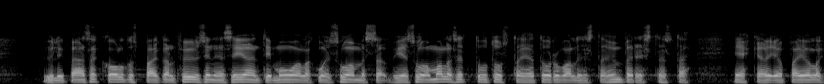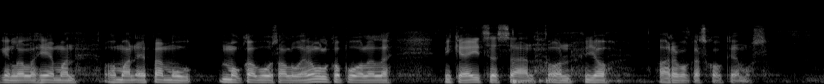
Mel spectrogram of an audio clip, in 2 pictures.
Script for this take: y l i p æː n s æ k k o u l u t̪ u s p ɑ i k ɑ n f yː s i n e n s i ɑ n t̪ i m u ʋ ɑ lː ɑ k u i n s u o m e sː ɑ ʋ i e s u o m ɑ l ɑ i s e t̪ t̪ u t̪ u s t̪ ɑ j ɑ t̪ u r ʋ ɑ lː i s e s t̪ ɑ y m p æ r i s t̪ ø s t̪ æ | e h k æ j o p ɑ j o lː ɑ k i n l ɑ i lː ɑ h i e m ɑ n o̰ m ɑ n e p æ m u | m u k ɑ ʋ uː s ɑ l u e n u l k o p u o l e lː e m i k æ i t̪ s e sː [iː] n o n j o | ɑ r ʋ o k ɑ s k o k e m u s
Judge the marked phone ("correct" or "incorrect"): incorrect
